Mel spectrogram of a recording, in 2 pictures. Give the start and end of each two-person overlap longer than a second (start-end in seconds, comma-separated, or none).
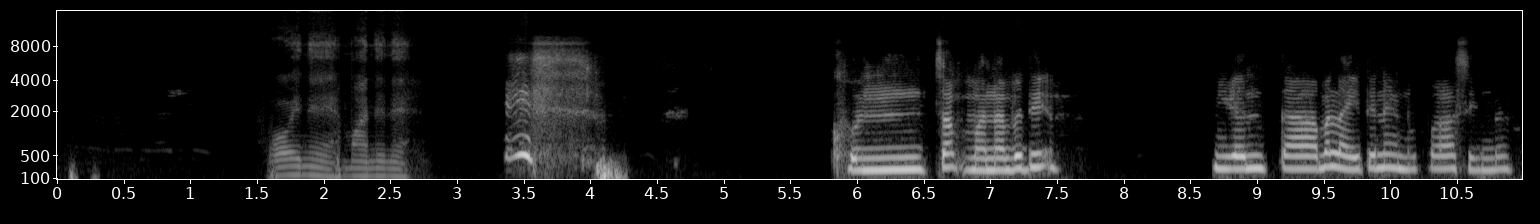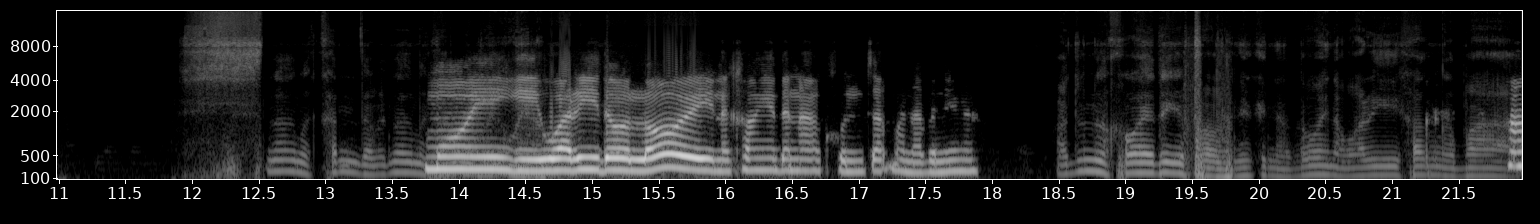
none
